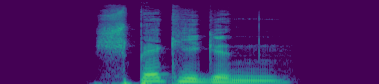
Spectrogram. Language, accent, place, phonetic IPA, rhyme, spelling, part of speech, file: German, Germany, Berlin, [ˈʃpɛkɪɡn̩], -ɛkɪɡn̩, speckigen, adjective, De-speckigen.ogg
- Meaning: inflection of speckig: 1. strong genitive masculine/neuter singular 2. weak/mixed genitive/dative all-gender singular 3. strong/weak/mixed accusative masculine singular 4. strong dative plural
